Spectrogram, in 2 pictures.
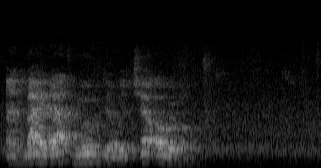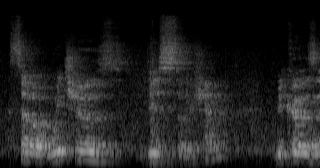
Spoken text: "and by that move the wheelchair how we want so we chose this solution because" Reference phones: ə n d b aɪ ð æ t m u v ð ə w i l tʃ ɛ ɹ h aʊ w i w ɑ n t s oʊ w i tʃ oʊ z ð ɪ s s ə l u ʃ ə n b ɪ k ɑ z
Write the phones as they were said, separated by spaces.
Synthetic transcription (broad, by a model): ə n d b aɪ ð æ t m u v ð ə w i tʃ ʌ ɹ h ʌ w i w ɑ n t s oʊ w i tʃ oʊ z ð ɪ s s ə l u ʃ ə n b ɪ k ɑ z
